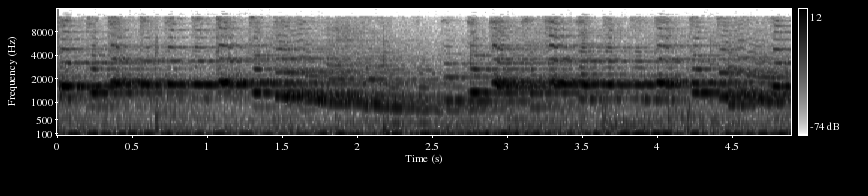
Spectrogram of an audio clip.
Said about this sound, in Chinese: 角色乐器配置是这样的：弦乐四重奏代表彼得，双簧管代表鸭子胖胖，长笛代表小鸟。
